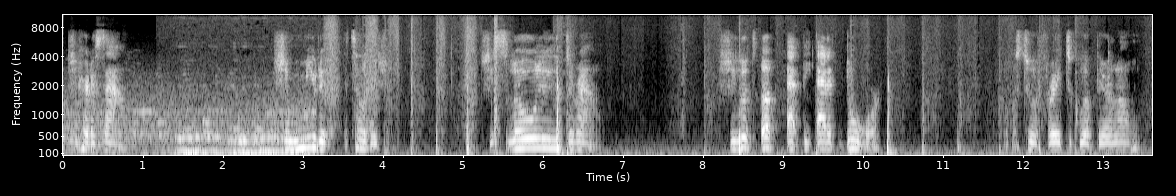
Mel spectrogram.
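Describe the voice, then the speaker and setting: Casting: female storyteller, mid-pitched, deliberate dramatic narration with suspense. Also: fairly even intonation, music in the background, poor audio.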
